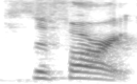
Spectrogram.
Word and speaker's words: Sephardic: Sephardic.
